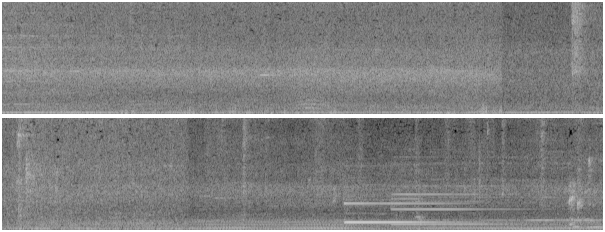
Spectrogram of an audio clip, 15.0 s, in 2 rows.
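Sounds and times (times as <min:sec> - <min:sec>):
train equipment electrical hum: 0:00.0 - 0:15.0
loud steady high tone: 0:11.8 - 0:15.0.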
